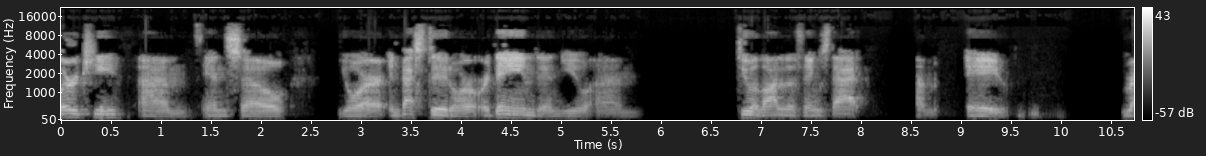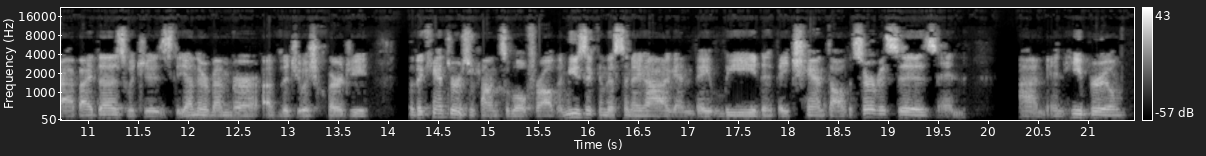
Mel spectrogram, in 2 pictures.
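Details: Stuttering in an adult male cantor with blocks, repetitions and secondary facial behaviours, severe since age seven.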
